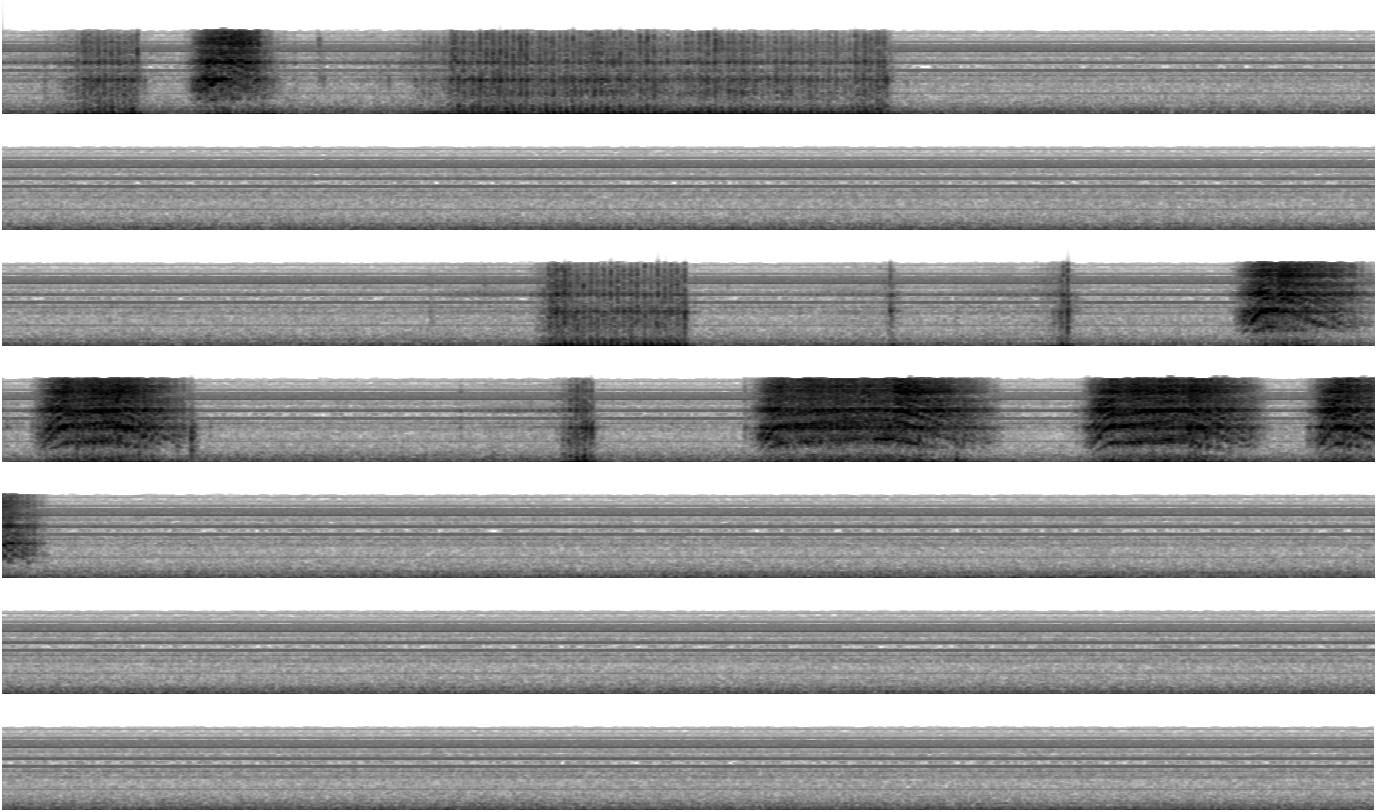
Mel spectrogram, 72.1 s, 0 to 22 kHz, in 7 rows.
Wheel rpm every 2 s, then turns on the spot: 20, 20, 20, 10, 0, 0, 0, 0, 0, 0, 0, 0, 10, 0, 10, 60, 20, 10, 90, 40, 30, 0, 0, 0, 0, 0, 0, 0, 0, 0, 0, 0, 0, 0, 0, 0.
0-8 24-26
